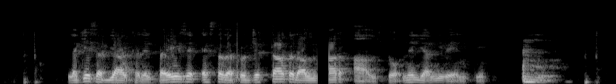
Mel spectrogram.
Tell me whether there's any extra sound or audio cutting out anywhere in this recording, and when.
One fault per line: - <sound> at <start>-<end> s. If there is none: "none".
- dropout at 3.2-3.3 s
- throat clearing at 5.2-5.7 s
